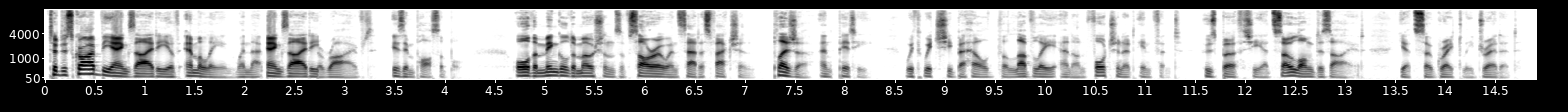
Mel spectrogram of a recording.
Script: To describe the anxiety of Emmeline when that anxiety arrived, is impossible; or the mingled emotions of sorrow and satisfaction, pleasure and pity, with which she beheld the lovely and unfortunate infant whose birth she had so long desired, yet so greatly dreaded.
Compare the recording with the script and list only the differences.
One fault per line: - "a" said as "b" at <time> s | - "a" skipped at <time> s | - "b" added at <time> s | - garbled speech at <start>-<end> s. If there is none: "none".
none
